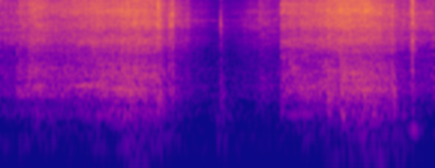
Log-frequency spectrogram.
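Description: The carriage of a knitting machine makes passes across the bed, producing a close, steady mechanical whirring and clattering rush that breaks off briefly in the middle and then starts again, with no talk.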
